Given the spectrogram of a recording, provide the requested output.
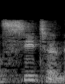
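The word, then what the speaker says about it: seitan: try this stuff out spelled s e i t a n it's called ctin it's a wheat gluten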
